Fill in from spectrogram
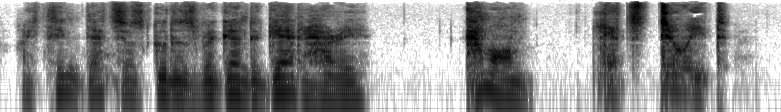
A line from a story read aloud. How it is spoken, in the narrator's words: Hermione said quietly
